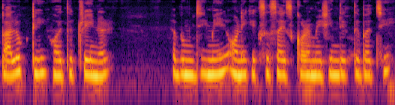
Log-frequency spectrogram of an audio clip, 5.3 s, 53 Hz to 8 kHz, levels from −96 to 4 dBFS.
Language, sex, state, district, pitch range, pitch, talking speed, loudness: Bengali, female, West Bengal, Alipurduar, 220-235 Hz, 230 Hz, 125 wpm, -15 LUFS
